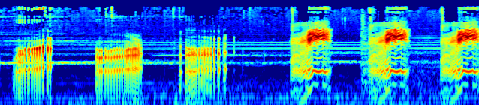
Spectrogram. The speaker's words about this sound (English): Those are the sounds the frogs and toads make when they sing at night.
